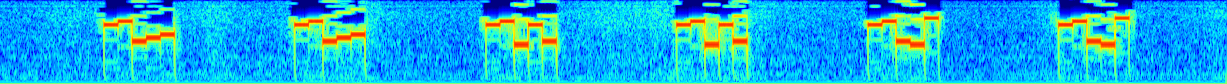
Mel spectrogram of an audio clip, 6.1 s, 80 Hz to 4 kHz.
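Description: Five-tone selective call (ZVEI), heard as quick runs of five tones, tones of about 70 ms. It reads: 89345 89345 89283 89283 89320 89320
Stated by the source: ZVEI five-tone fire brigade call 89319 received on an SDR, logged by Feuerwehr Orlamünde.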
